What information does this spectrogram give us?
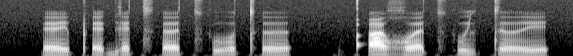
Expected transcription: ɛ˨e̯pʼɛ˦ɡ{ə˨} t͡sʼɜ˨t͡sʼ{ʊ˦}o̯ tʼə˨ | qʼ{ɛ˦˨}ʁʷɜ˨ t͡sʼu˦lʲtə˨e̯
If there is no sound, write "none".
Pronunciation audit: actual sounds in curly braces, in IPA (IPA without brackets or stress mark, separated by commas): ɛ˨, u˦, ɛ˦˨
